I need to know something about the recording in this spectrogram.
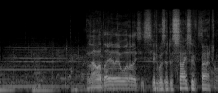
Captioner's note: speaking spanish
